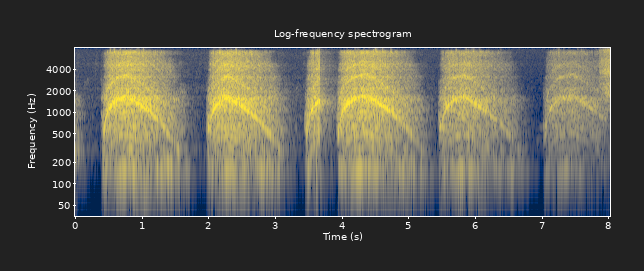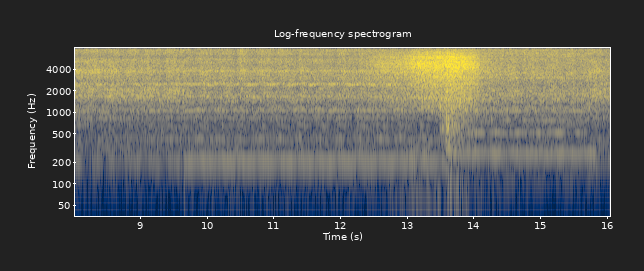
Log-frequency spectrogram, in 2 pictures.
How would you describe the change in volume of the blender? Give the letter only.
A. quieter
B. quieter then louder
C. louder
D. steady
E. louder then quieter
A.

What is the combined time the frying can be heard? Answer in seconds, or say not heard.
2 s.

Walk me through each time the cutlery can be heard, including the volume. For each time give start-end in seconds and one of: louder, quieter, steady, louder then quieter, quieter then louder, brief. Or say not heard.
not heard.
